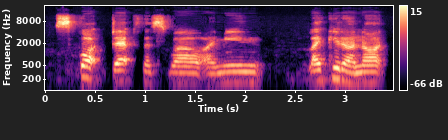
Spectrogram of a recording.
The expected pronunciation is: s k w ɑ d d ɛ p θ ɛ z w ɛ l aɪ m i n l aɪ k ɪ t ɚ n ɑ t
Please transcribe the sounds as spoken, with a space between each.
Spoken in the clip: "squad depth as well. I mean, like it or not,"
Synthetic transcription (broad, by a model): s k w ɑ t d ɛ p θ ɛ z w ɛ l aɪ m i n l aɪ k ɪ t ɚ n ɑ t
